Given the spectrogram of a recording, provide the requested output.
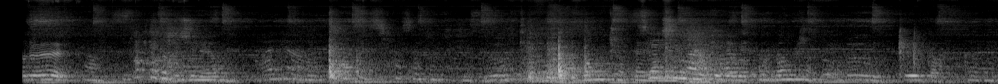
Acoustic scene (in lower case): cafe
